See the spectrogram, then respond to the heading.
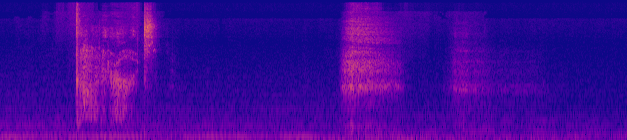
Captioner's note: sighs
